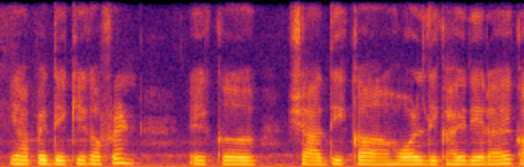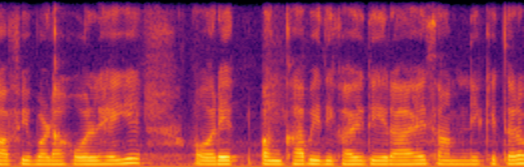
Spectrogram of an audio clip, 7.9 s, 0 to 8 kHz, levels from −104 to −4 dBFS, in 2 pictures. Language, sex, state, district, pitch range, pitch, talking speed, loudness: Hindi, female, Punjab, Pathankot, 165-180 Hz, 170 Hz, 215 wpm, -18 LUFS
